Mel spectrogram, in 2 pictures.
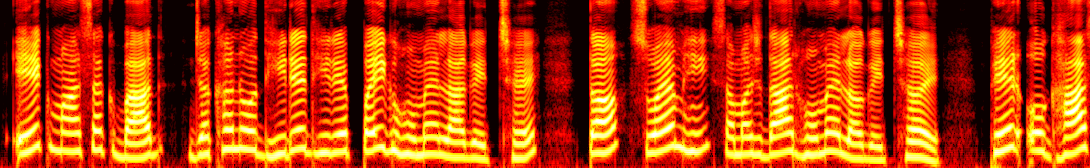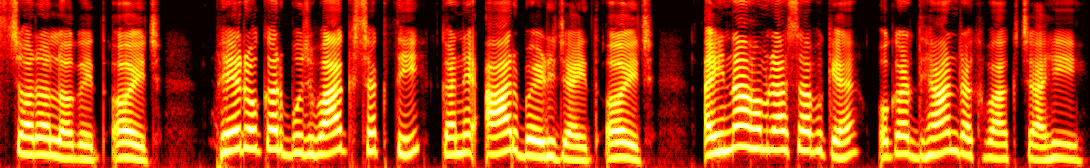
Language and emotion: Maithili, neutral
